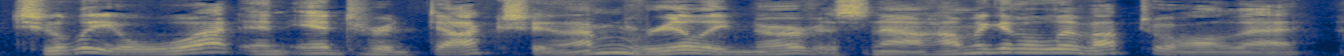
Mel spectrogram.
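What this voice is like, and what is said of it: Boston accent. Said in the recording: “she's got the best Boston accent ever.”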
